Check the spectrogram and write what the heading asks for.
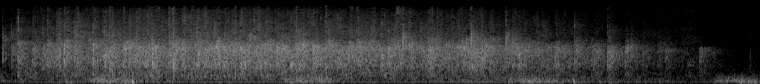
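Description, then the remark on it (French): Steady applause from a seminar audience for speakers about to present the Global Alliance 3.0, a dense wash of many hands clapping that holds for several seconds before thinning out toward the end, with a low hum underneath. “Et ils vont conclure et nous présenter l'Alliance mondiale 3.0 qui, nous l'espérons, permettra d'étendre notre contribution au niveau global je vous les demande de les applaudir.”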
